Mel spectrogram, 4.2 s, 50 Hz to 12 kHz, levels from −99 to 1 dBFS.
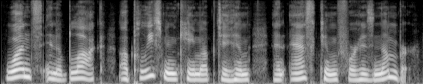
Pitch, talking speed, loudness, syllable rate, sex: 200 Hz, 225 wpm, -18 LUFS, 5.8 syllables/s, female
